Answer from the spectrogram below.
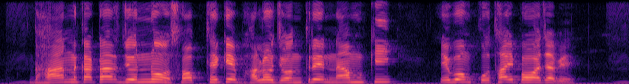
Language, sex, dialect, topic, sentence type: Bengali, male, Western, agriculture, question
